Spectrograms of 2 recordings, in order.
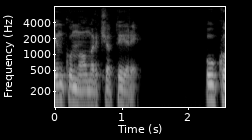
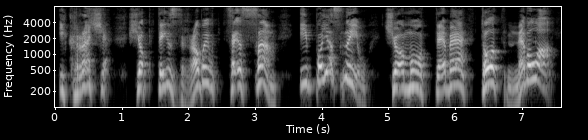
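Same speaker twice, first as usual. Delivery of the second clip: high, loud, emphatic tirade, slowing down; shrieking місіс Фік; 6 semitones higher, 6 dB louder, slower than usual. A narrator's reading. Old woman ordering lookout to confess, shrieking. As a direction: pound out each word angrily. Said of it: "верещала місіс Фік".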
